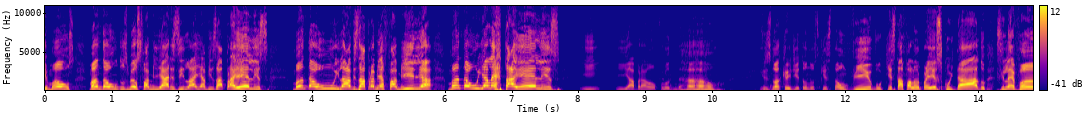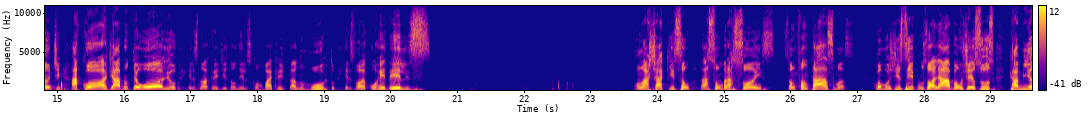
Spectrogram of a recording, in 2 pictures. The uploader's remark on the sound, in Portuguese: Gravado no nosso culto de jovens, Gerados Night.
